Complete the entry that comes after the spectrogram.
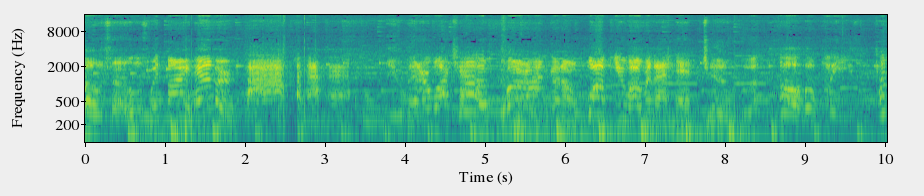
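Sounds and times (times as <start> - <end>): animatronic clown laughing: 1.6 - 4.0.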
